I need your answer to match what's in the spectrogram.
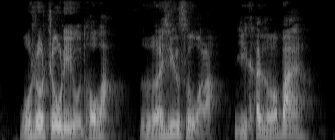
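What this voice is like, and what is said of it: Northeastern Chinese accent, sounds local. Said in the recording (Chinese): “听我一口正宗的东北口音，哎，像本地人”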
